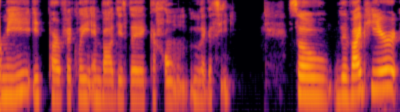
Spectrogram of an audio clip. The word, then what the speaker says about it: Caron: All right, so Karon is one of the most respected, longstanding uh French perfume houses with, and I guess I should have pronounced it Kahon.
